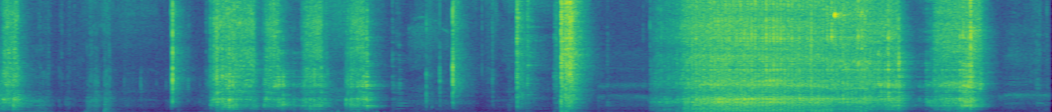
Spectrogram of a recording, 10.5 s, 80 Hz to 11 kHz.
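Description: Makita cordless drill boring a 7/16-inch hole through a sheet-metal chassis, run in short bursts and then one steadier run of two to three seconds near the end.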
